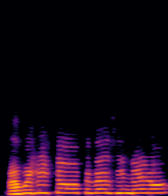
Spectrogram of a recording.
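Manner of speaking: high-pitched request. Shown as a demonstration. Teacher's high-pitched take for grandpa. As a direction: lift it way up high. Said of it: "La voz aguda".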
